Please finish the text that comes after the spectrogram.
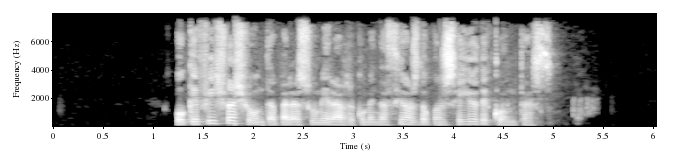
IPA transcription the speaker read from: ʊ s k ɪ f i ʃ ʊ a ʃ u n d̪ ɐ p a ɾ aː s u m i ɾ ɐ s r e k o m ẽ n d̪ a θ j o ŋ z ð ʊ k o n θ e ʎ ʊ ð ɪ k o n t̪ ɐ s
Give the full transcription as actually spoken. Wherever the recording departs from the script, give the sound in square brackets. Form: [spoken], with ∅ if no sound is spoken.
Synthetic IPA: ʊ [∅] k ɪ f i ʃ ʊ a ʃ u n [t̪] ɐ p a ɾ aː s u m i ɾ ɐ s r e k o m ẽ n d̪ a θ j o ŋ z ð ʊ k o n [s] e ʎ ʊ ð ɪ k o n t̪ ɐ s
